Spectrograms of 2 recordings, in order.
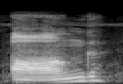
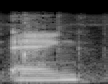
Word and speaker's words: Aang: Night Shyamalan It was Ong, which obviously is the right way to pronounce it, in spite of the TV show, which was American-made, pronounced Ang over and over again. Apparently, it's still supposed to be pronounced Ong.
